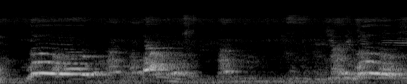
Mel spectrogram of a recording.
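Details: Teacup Pomeranian dog at a stud service in Sapang Manaoag, giving three tonal, harmonic yelps, each about half a second to a second long, separated by short pauses, with people talking nearby.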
